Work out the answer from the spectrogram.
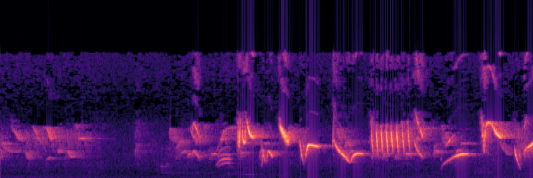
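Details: Black-throated canary of African origin: after a near-silent second, a lively run of high whistles begins, with sharp downslurred notes, buzzy rapid trills and quick chirps strung together for several seconds.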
